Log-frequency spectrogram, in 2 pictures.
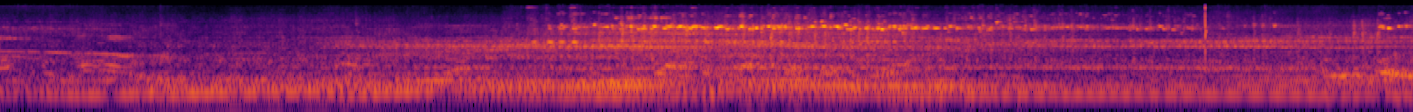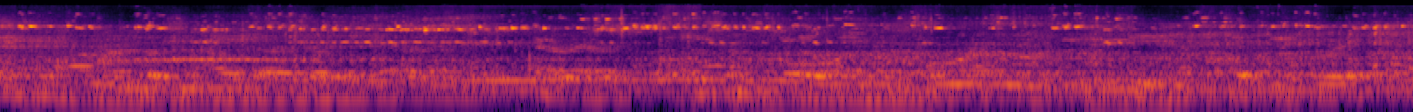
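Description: Armoured vehicles driving past on a track: a Saracen armoured personnel carrier with its straight-eight petrol engine, and a tracked Abbot self-propelled gun. The engines grow louder a few seconds in, and a high squeal, typical of steel tracks running, goes on from then to the end.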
